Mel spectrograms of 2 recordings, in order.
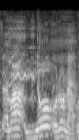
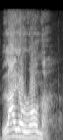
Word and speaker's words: La Llorona: La Llorona? – You got to work on it. It's La Llorona. Like, yo. – La Llorona. – There you go. There you go. – Jesus. – La Llorona.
